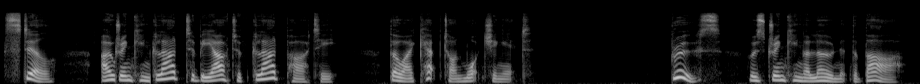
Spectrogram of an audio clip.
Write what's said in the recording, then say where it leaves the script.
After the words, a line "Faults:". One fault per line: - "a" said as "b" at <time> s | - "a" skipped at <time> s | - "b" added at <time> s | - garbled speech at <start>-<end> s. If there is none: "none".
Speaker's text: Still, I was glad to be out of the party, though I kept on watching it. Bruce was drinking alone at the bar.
Still, I drinking glad to be out of glad party, though I kept on watching it. Bruce was drinking alone at the bar.
Faults:
- "was" said as "drinking" at 1.1 s
- "the" said as "glad" at 2.5 s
